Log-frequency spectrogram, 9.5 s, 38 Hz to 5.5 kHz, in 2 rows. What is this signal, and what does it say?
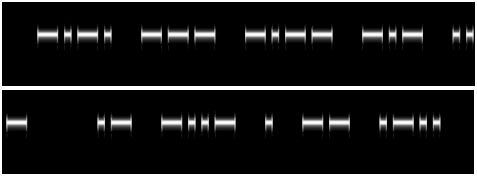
Morse code, heard as a keyed tone, about 18 wpm, spaced as for 15 wpm, 800 Hz. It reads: COYKU AXEML
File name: cours-du-lundi files / cours-1580-texte-chiffre-15-mpm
